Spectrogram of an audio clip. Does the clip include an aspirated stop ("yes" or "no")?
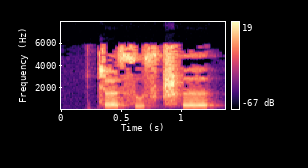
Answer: yes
